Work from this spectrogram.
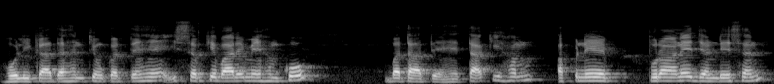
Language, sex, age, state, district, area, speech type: Hindi, male, 30-45, Bihar, Begusarai, rural, spontaneous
